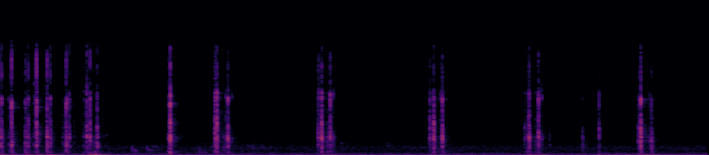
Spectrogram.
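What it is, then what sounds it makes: Mechanical keyboard typing. A mechanical keyboard with plastic keycaps and a clear acrylic case, lit by changing RGB light, is typed on with the fingertips of both hands. A quick run of sharp, bright key clicks opens the clip, followed by spaced clusters of two or three presses. Each click is very short and crisp over a low, steady background rumble.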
